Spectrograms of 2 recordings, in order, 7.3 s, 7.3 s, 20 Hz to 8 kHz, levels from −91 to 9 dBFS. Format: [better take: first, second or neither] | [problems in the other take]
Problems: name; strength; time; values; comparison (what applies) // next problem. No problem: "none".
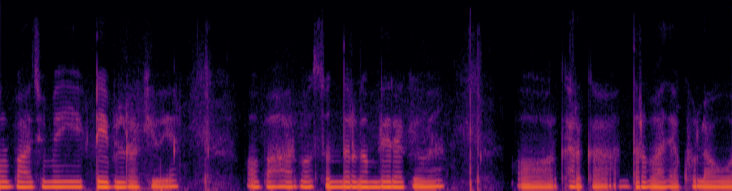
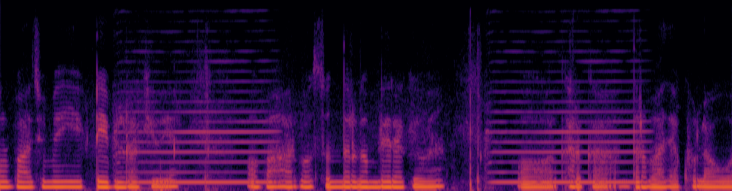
first | background sound (Bowed string instrument); 11 dB below the speech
